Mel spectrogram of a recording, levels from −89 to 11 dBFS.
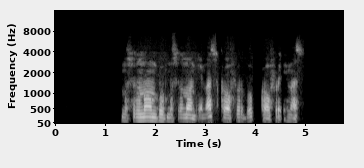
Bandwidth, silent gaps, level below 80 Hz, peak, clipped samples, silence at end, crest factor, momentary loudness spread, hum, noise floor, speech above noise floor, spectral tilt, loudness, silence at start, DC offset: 5.8 kHz; none; -62 dBFS; -2 dBFS; under 0.1%; 0.85 s; 20 dB; 13 LU; none; under -90 dBFS; over 71 dB; -9 dB/octave; -19 LUFS; 1.35 s; under 0.1%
